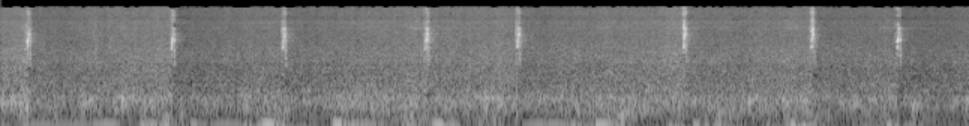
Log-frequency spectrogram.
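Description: Lesser coucal giving short, sharp clicking calls, about eight of them at uneven gaps of roughly a second, over a faint low hum.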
